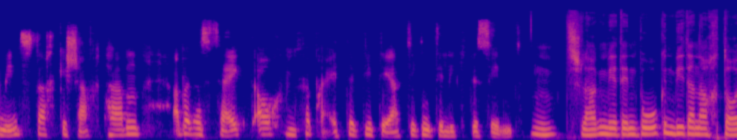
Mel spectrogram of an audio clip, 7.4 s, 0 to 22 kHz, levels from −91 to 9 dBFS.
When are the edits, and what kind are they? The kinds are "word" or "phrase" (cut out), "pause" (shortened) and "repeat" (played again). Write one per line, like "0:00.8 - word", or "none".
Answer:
0:05.3 - pause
